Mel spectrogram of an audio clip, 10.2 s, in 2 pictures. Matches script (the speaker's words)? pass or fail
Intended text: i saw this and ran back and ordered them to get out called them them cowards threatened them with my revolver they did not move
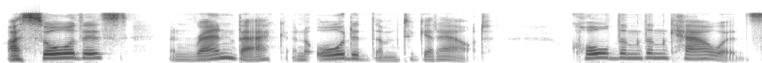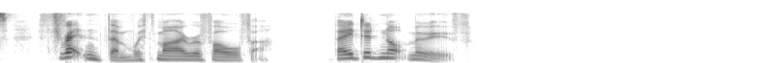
pass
